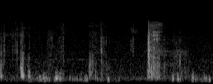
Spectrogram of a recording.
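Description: A few soft, irregular footsteps on stony, sandy ground.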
